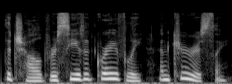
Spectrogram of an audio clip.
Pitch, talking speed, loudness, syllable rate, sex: 205 Hz, 180 wpm, -16 LUFS, 6.1 syllables/s, female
